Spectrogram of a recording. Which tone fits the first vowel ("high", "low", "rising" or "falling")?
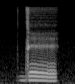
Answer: low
